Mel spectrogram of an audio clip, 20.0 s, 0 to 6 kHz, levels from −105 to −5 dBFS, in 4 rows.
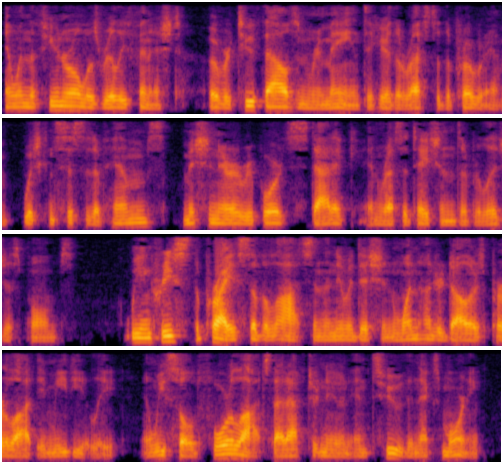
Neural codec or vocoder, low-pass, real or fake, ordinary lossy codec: none; 5.4 kHz; real; MP3, 32 kbps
